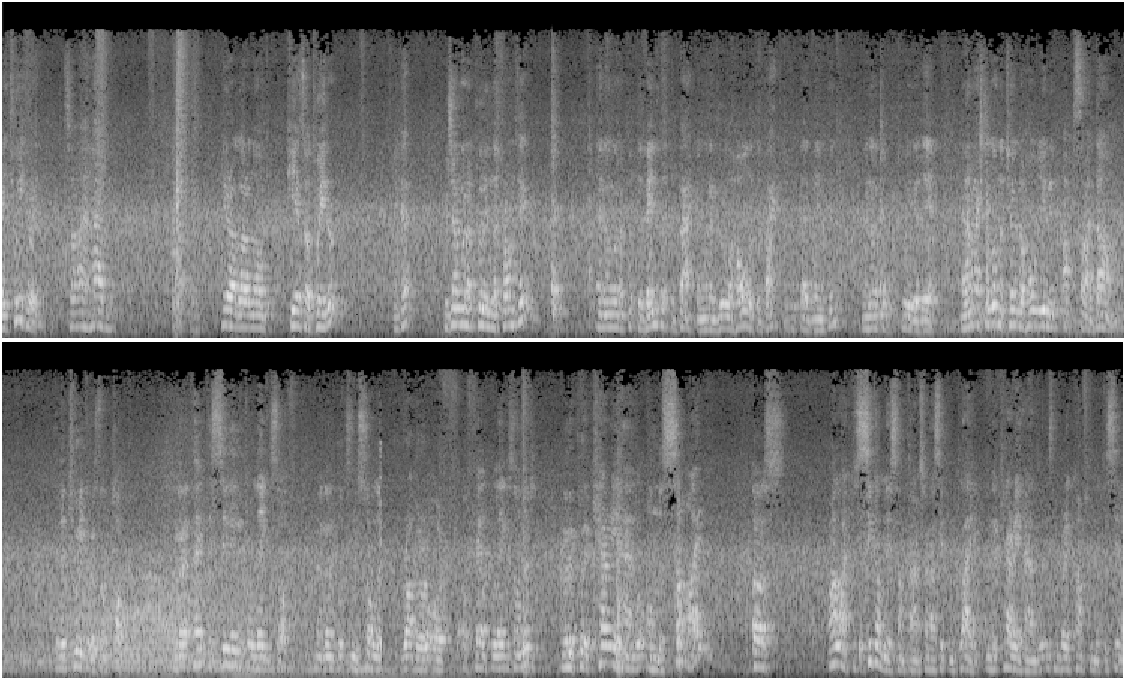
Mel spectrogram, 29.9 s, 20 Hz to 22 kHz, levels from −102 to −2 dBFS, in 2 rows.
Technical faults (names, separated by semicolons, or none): damaged data in a compressed stream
